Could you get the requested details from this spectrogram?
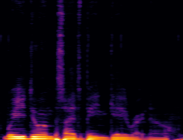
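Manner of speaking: ordinary talk, nothing marked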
